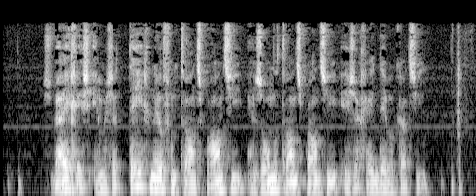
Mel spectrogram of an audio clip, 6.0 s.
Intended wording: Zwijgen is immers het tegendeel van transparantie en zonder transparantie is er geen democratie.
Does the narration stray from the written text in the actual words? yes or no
no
